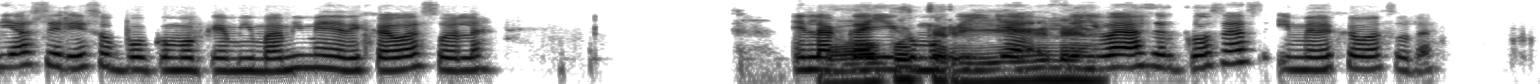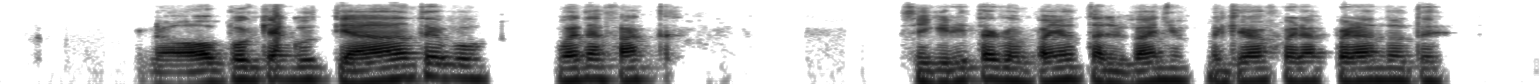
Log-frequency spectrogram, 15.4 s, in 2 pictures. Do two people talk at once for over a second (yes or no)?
yes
